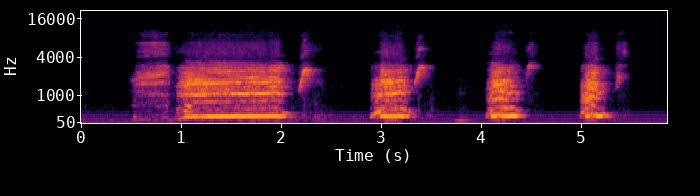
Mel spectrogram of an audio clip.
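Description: A mule brays loudly, one long drawn-out call followed by three shorter, rhythmic bursts with brief pauses between them.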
